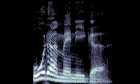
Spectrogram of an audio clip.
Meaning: nominative/accusative/genitive plural of Odermennig
- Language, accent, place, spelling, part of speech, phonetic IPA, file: German, Germany, Berlin, Odermennige, noun, [ˈoːdɐˌmɛnɪɡə], De-Odermennige.ogg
